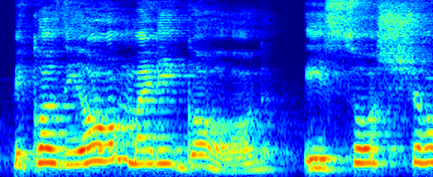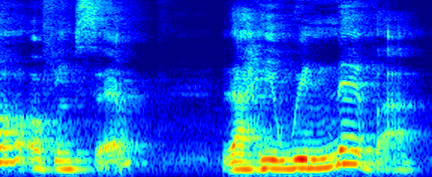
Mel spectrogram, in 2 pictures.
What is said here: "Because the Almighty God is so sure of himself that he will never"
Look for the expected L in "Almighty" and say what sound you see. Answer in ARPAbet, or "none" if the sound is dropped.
L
